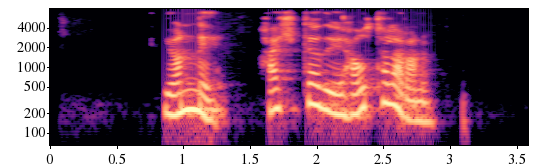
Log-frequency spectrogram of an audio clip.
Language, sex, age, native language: Icelandic, female, 50-59, Icelandic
